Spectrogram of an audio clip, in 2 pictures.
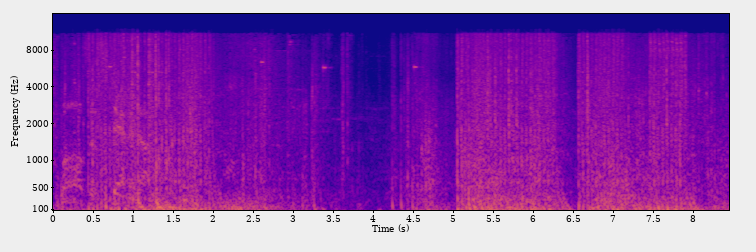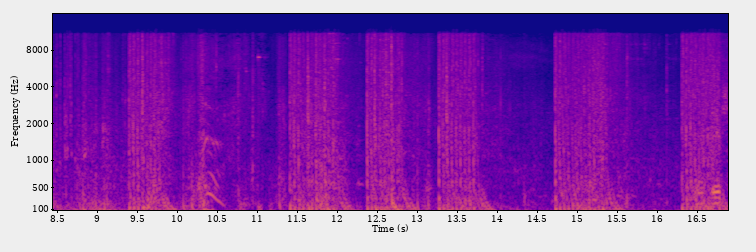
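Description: Dense, loud bursts of automatic gunfire from an M15 rifle in Call of Duty Black Ops 7 Zombies rattle almost without pause, broken by short gaps, with faint game effects mixed in.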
